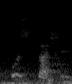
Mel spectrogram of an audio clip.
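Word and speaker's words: Ustaše: We pronounce it Ustashi. We pronounce the U and de-emphasize the ashi.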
